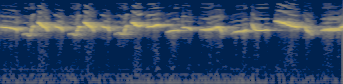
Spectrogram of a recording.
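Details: Wambie master song for training songbirds: continuous, quick warbling of looping whistled notes rising and falling, with brief high upward sweeps. No other sounds.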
